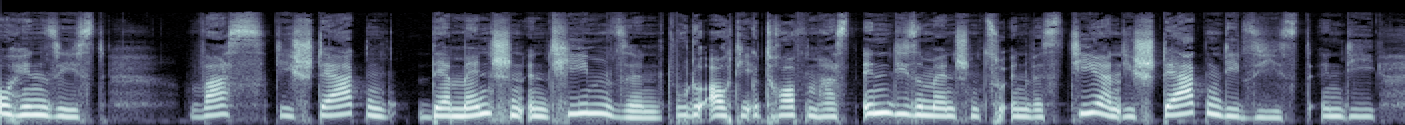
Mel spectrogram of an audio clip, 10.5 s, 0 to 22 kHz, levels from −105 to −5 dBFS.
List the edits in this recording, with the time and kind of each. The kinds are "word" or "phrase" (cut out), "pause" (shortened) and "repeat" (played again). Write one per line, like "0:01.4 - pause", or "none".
0:04.1 - word
0:05.6 - word
0:08.4 - word
0:09.3 - word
